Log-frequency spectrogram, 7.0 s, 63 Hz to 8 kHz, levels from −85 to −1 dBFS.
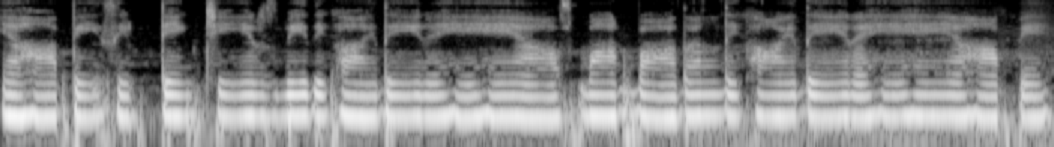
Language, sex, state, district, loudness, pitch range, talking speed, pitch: Hindi, female, Chandigarh, Chandigarh, -14 LUFS, 170-175 Hz, 120 wpm, 175 Hz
